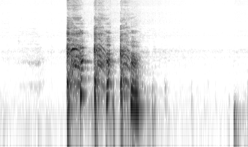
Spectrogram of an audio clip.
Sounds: Cough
